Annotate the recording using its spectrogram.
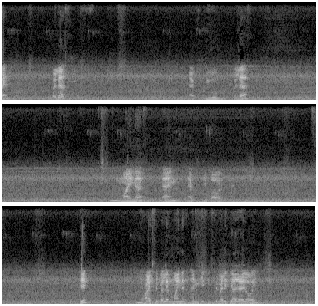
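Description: A man speaks calmly, explaining.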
